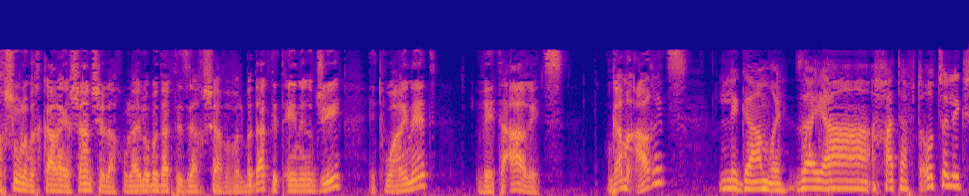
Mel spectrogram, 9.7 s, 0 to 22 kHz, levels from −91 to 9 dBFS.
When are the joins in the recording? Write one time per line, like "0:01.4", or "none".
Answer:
none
